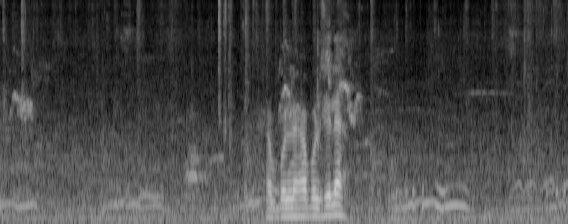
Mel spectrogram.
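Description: A pigeon coos in a soft rhythmic burst at close range, with other faint cooing and bird sounds around it and a person speaking quietly.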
